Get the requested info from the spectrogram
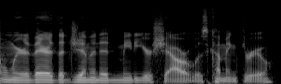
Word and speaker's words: Geminid: It's called Geminid Meteor Shower.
